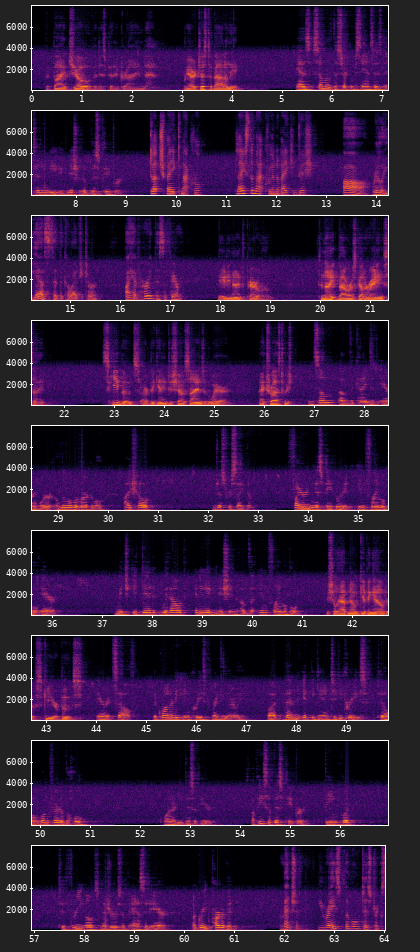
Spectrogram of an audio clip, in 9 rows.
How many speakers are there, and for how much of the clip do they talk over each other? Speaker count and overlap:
4, no overlap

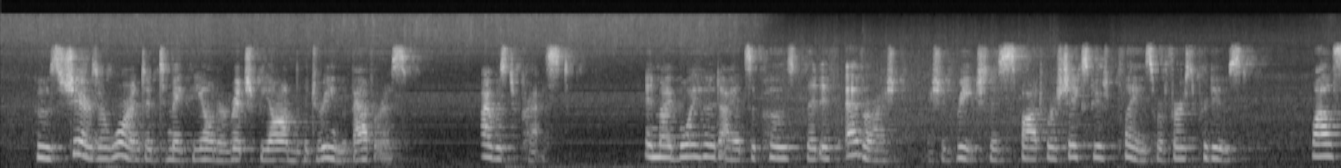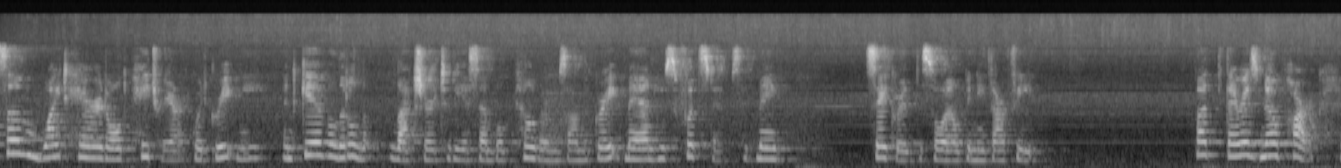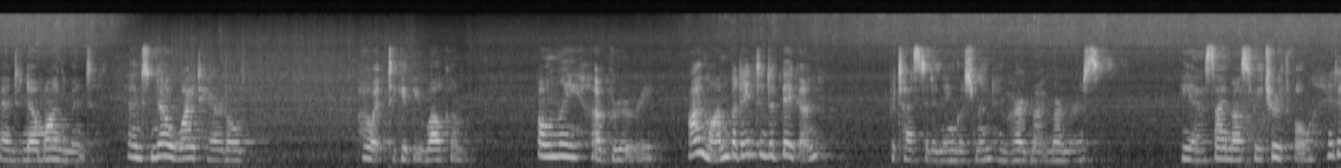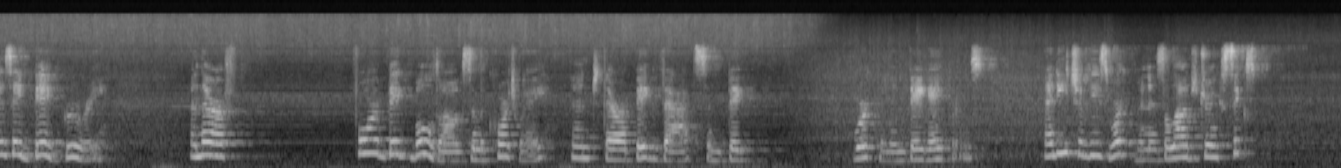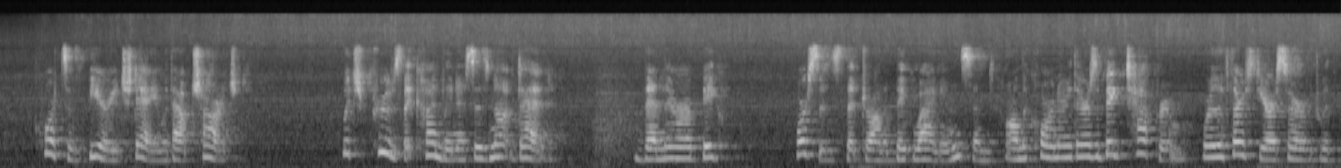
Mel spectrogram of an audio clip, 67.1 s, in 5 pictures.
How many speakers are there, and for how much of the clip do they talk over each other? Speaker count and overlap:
1, no overlap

